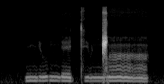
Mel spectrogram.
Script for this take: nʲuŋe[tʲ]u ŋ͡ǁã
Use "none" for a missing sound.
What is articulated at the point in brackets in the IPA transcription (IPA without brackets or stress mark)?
tʲ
